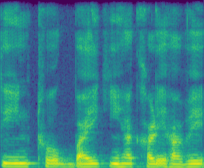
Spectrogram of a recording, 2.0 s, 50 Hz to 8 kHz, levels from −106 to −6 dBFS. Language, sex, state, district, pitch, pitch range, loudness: Chhattisgarhi, male, Chhattisgarh, Rajnandgaon, 140 Hz, 135-145 Hz, -15 LUFS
